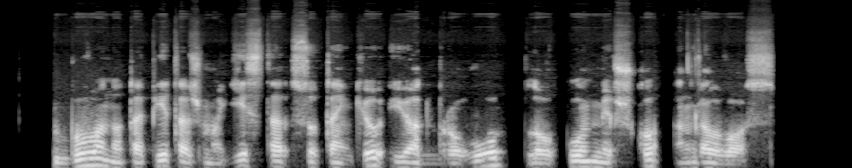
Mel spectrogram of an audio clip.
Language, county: Lithuanian, Panevėžys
